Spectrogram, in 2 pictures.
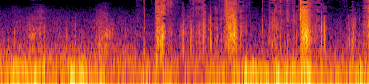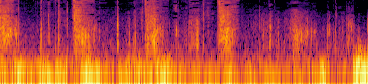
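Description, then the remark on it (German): Steady footsteps crunch through snow at a walking pace toward a house, each step a soft compression with a faint rustle of clothing, and a low background rumble of wind throughout. “Gehe ich mal wieder zum Haus, wo ich es gerade wiedergefunden habe, bevor ich es ganz verliere.”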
